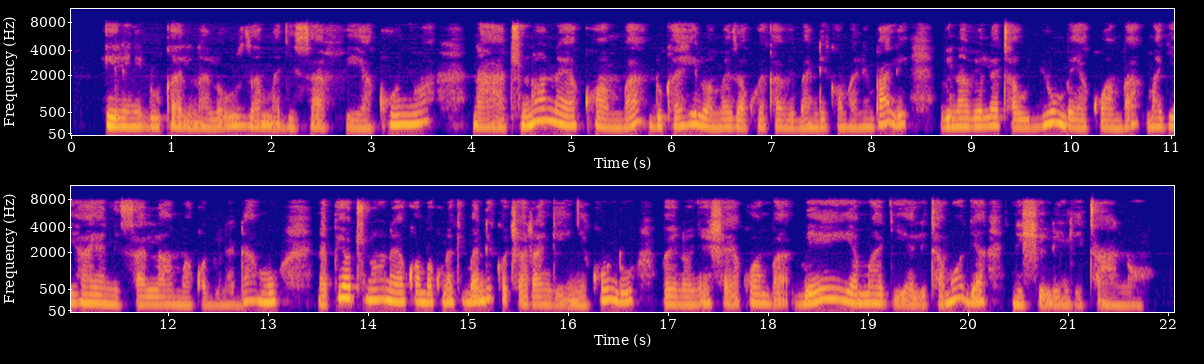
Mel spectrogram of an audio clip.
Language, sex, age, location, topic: Swahili, female, 25-35, Nairobi, government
